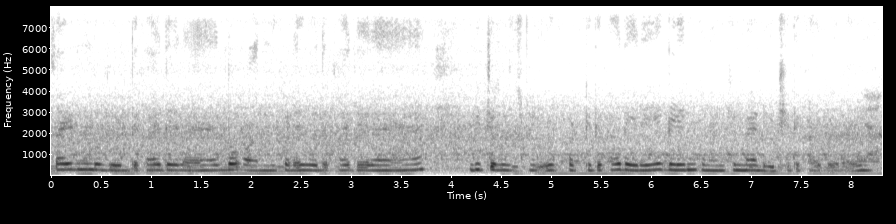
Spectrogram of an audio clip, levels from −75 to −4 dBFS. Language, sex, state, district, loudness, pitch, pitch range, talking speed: Hindi, male, Chhattisgarh, Sarguja, -28 LUFS, 255 Hz, 245-265 Hz, 230 wpm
